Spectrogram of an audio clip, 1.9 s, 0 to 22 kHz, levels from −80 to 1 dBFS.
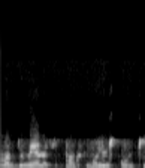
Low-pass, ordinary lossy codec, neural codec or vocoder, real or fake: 14.4 kHz; MP3, 64 kbps; none; real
